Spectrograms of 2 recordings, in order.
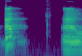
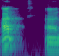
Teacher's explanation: Hamas itu kan nafasnya berembus banyak gitu ya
